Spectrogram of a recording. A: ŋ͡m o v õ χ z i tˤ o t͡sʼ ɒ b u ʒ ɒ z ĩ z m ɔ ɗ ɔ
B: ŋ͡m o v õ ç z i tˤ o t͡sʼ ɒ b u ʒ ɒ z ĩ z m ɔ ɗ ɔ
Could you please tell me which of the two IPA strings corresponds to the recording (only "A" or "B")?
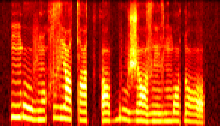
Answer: A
